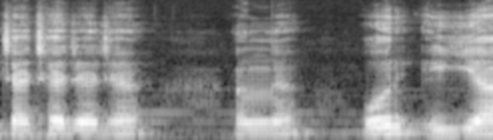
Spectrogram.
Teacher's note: च, छ, ज्ञ और य भी जो है तालव्य में आता है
